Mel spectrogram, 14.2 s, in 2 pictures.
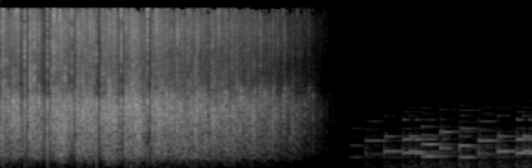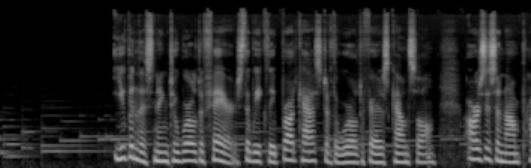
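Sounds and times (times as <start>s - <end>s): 
audience clapping for a guest speaker at a World Affairs Council event: 0.0s - 4.5s
soft gentle music: 4.6s - 14.1s
speech: 8.6s - 14.1s.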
